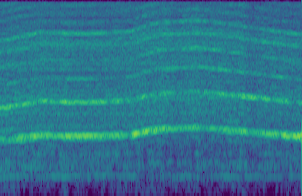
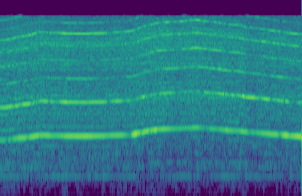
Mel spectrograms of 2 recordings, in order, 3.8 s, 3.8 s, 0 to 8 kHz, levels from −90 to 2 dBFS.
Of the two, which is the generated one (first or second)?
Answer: first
